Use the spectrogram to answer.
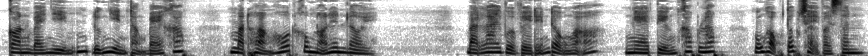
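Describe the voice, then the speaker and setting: A woman narrating a domestic family story in a steady storybook reading. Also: mid-range voice, husky.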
